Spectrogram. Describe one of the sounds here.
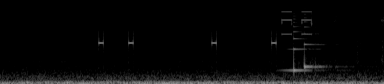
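A keypad beeps as buttons are pressed.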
